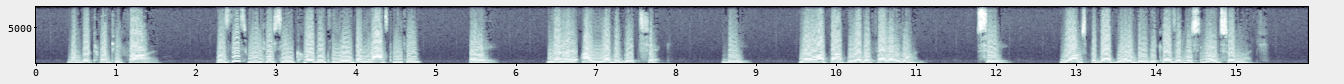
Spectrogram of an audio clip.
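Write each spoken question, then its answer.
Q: Does this winter seem colder to you than last winter?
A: C: Yes, but that may be because it has snowed so much.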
